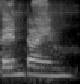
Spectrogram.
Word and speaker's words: pentyne: What do we pronounce this as? Pentine.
